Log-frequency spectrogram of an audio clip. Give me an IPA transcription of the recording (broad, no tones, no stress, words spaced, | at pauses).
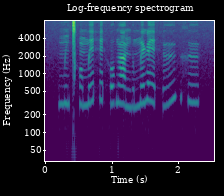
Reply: mĩǀʰõ mehe hoɡãːŋɨ mẽɳeːhʉː | xʉ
